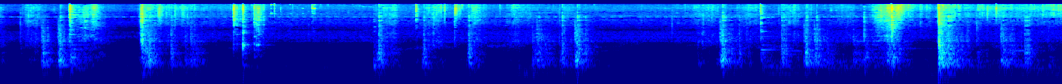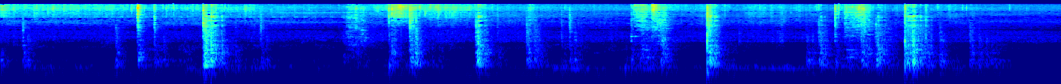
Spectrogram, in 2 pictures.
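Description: Paratha frying in oil on a hot tawa: a steady sizzle, with a metal spatula pressing and scraping on the pan in irregular knocks and scrapes.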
